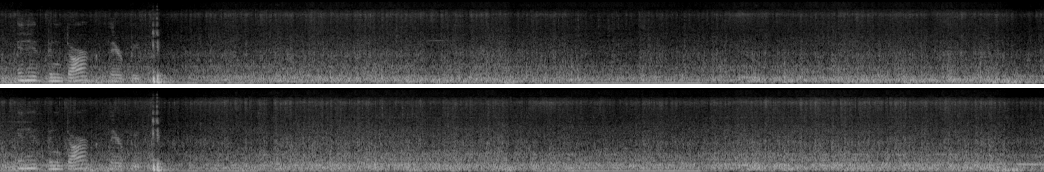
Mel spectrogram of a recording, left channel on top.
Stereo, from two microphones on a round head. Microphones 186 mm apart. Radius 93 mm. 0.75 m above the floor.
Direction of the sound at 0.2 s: 10° left (ahead or behind).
